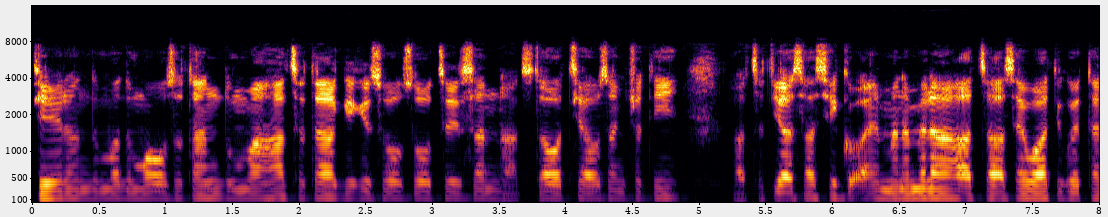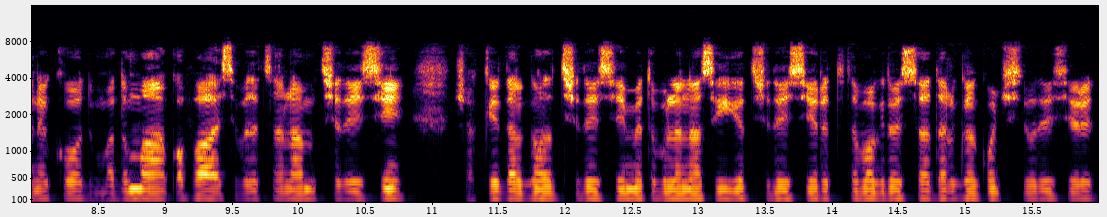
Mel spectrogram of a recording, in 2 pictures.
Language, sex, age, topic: Gamo, male, 18-24, government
